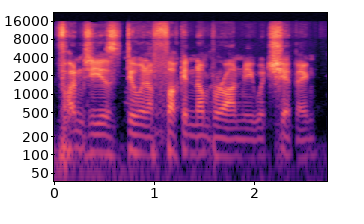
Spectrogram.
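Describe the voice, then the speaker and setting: A man's voice: lowish voice, fairly even intonation, fairly quick, pushed and bright. A man on a stream, rambling in casual, crude and joking chat.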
